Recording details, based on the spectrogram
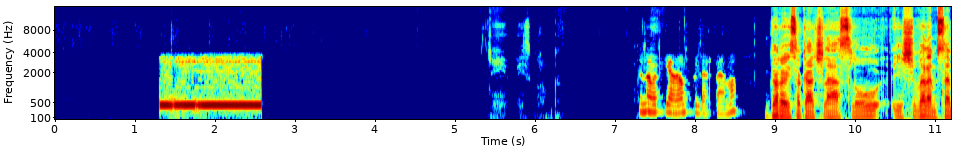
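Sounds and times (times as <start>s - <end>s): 
outgoing phone call ringback tone: 1.3s - 2.6s
speech: 7.3s - 11.1s.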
